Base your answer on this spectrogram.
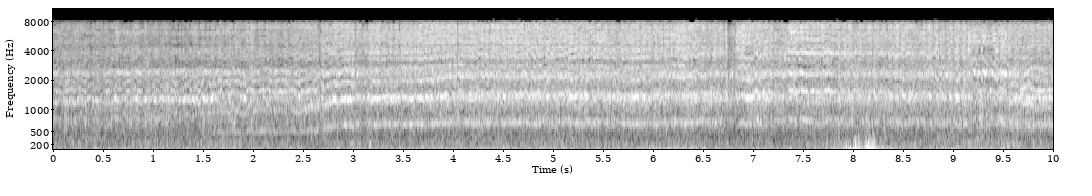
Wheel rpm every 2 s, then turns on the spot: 110, 160, 190, 190, 180.
none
